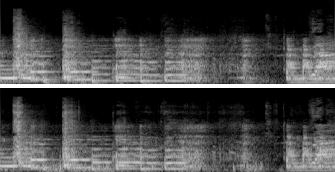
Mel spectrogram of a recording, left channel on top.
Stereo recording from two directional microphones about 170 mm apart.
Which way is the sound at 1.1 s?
40° right (ahead or behind).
